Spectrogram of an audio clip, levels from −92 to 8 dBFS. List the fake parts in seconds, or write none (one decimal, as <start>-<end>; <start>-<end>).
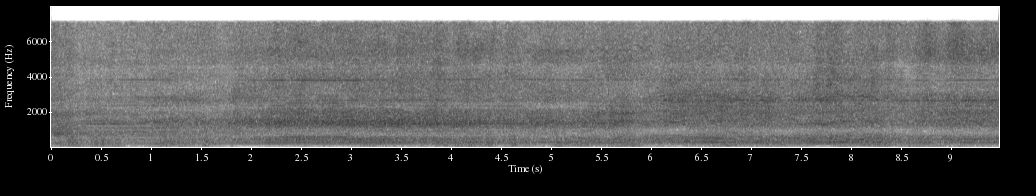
5.4-8.2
